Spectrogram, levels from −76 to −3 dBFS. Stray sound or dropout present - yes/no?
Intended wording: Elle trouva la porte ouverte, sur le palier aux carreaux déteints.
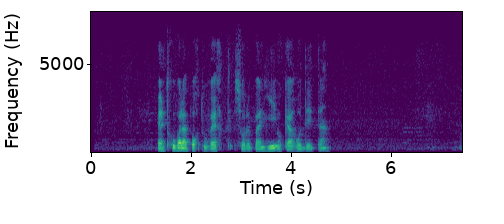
no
